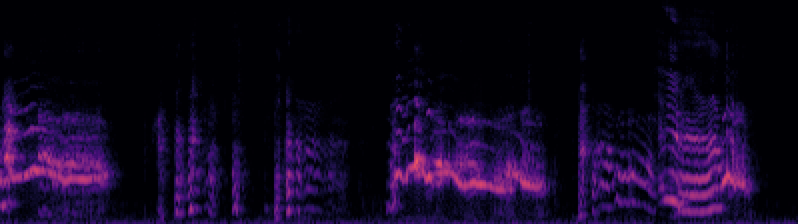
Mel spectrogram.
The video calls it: POMERANIAN DOG SOUNDS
